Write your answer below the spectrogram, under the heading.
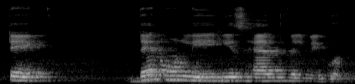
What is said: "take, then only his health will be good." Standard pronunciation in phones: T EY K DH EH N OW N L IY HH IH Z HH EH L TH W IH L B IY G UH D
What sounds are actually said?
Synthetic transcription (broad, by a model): T EY K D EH N OW N L IY HH IH Z HH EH L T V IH L B IY G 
